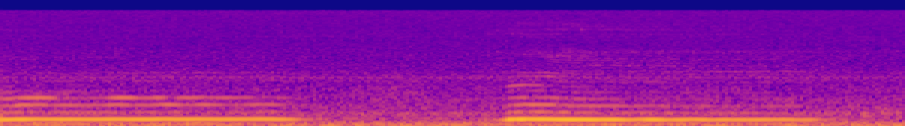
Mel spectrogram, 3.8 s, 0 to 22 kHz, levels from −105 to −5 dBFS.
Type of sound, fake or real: real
